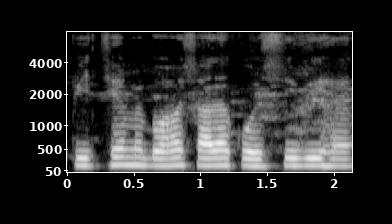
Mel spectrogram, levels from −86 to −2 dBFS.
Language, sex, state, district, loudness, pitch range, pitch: Hindi, male, Bihar, West Champaran, -15 LUFS, 150-160 Hz, 155 Hz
